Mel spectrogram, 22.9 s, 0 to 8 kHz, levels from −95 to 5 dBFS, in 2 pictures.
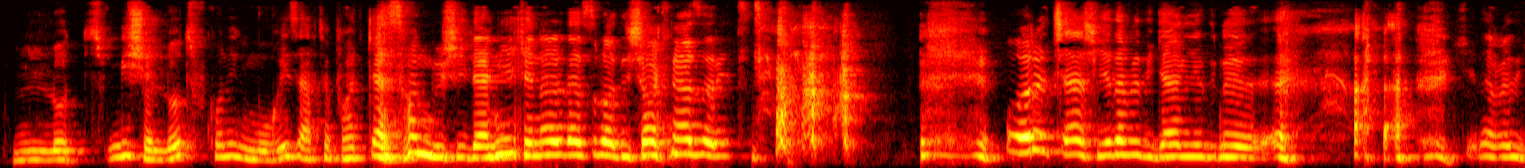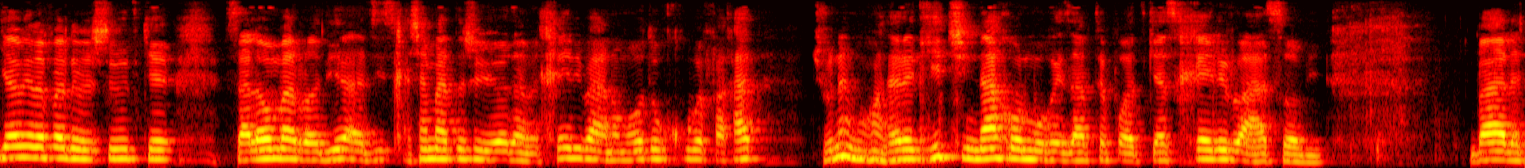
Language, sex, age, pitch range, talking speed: Persian, male, 30-49, 140-190 Hz, 130 wpm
